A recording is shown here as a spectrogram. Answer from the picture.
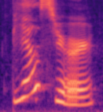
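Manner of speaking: put-on English-accented French; a stiff British fish speaking French. A narrator's reading. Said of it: "toujours dans un accent très anglais".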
